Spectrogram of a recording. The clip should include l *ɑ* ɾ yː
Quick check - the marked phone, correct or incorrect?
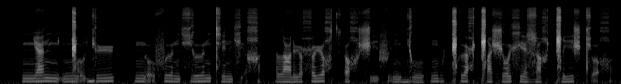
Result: correct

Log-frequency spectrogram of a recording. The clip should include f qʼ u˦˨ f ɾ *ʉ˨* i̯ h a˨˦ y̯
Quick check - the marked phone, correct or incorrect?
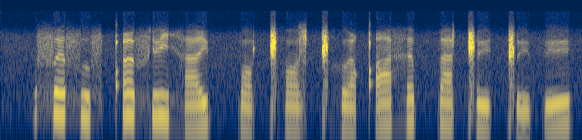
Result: incorrect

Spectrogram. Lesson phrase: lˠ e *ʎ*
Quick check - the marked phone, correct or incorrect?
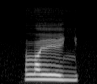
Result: correct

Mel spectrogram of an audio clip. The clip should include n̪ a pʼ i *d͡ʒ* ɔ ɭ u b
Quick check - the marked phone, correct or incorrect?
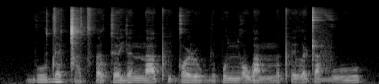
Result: incorrect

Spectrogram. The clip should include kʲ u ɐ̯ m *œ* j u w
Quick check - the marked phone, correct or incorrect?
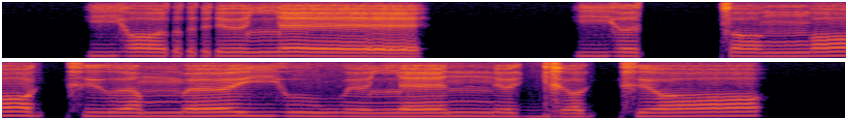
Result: correct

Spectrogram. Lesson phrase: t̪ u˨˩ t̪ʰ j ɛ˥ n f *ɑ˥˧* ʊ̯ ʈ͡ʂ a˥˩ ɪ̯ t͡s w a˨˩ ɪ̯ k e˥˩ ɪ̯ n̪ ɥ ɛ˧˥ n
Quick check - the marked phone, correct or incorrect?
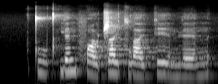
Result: incorrect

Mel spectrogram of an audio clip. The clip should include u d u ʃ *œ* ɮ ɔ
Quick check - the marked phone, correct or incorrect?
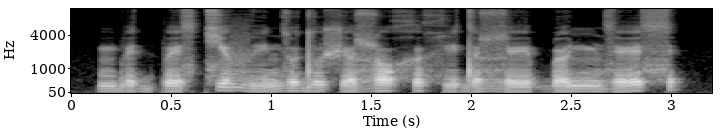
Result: incorrect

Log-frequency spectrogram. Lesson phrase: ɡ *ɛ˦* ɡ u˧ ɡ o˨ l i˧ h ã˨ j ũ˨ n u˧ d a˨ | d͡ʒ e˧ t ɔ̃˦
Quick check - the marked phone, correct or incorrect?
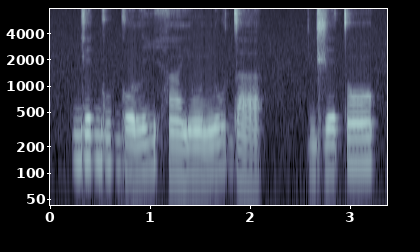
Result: incorrect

